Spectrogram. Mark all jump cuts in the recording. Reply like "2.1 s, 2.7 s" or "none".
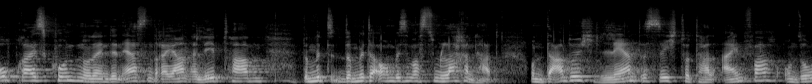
5.2 s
